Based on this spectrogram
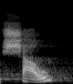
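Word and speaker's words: Shaul (שאול): Na verdade o nome dele era Saul, né? – Ou Shaul, né? Como é pronunciado lá no, no aramaico, no hebraico, né?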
